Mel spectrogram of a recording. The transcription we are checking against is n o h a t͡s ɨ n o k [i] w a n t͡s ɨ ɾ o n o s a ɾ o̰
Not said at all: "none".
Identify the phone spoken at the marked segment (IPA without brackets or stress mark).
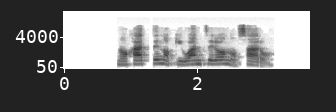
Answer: i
